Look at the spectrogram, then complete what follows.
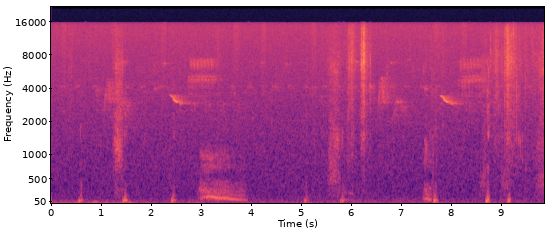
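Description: Feral hog giving one low grunt about three seconds in, about a second long and dropping in pitch, with scattered soft thumps and rustles from the hogs moving and rooting in the undergrowth.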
